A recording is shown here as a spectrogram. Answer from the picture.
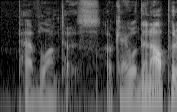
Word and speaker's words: Pavlantos: said it it's probably it's the softer sound of the a it's not it's not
